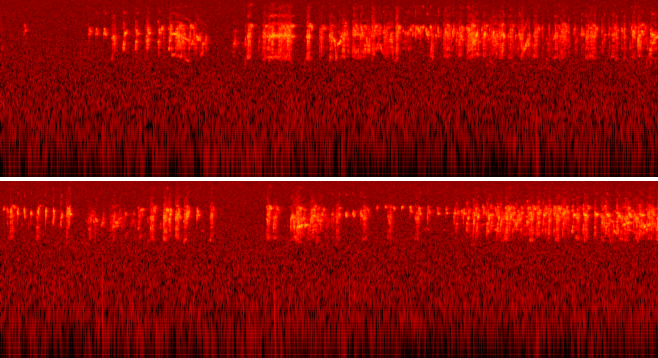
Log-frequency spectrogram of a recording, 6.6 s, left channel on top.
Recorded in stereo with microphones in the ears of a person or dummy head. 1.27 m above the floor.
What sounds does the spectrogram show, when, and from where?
Only background noise.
